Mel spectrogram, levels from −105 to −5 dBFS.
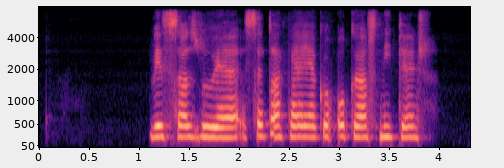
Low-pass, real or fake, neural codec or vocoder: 7.2 kHz; fake; codec, 24 kHz, 1.5 kbps, HILCodec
